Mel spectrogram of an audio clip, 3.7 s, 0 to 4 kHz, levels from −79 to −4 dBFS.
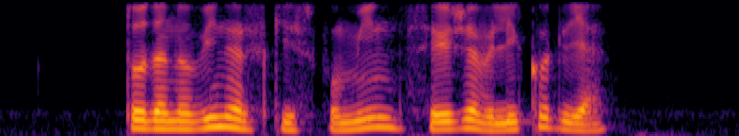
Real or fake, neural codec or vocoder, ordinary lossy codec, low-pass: real; none; none; 3.6 kHz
